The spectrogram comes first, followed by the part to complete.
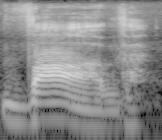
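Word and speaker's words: וו: Hebrew alphabet is pronounced vav. Vav. And uh it's basically given two different uh pronunciations in English. Sometimes uh certain schools will make this uh with a V and sometimes with a W and uh our pronunciation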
